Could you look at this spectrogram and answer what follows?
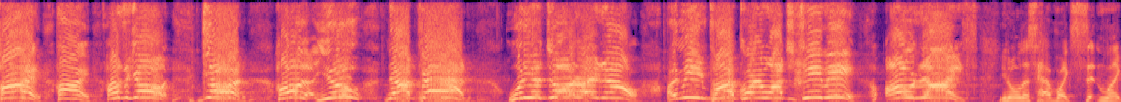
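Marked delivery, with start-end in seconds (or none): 0.0-9.8 very high, very slow, drawn-out shouting. Retelling a typical conversation with a best friend: imitating screaming at each other. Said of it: "It's like screaming at each other".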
